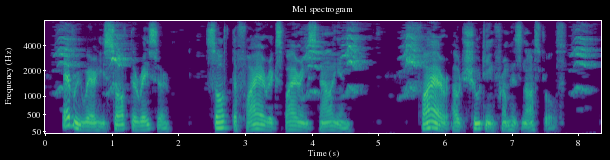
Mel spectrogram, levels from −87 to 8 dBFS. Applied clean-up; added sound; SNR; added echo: classical method Wiener filter.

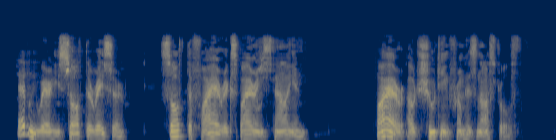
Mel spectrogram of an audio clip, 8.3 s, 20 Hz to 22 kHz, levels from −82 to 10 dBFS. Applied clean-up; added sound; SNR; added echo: neural mask model DeepFilterNet 3.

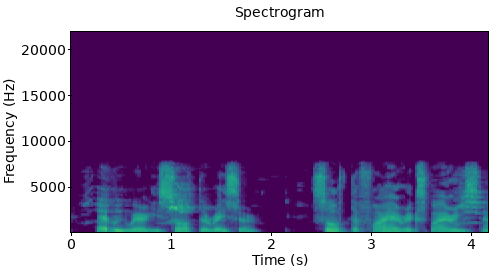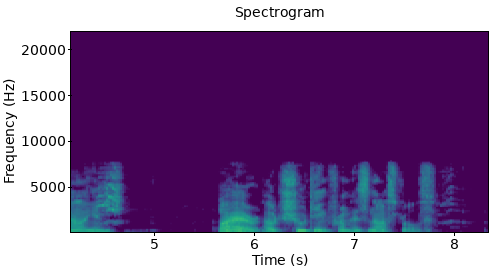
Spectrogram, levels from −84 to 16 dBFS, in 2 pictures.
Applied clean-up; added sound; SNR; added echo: neural mask model RNNoise.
